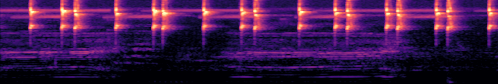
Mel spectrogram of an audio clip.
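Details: Loud squirrel chirping: piercing high chirps, some paired, repeating about twice a second, while a deep, drawn-out lowing sound like cattle swells underneath twice.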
